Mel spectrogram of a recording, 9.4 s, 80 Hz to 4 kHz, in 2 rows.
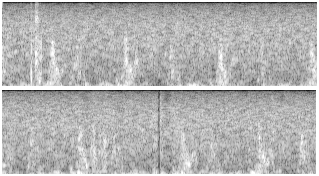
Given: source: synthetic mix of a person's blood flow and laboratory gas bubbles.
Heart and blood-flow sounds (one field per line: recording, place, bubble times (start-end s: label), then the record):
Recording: Doppler ultrasound of blood flow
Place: precordium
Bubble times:
0.40-0.60 s: bubbles
6.04-6.32 s: bubbles
From the record:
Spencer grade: 2 (many but less than half of the cardiac periods contain bubble signals, singularly or in groups)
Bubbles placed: only in the low amplitude regions of the cardiac cycle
